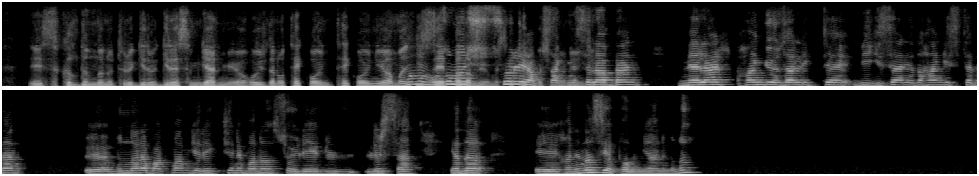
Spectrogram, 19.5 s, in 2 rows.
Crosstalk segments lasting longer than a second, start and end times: 4.0-6.1

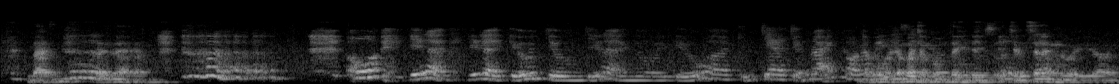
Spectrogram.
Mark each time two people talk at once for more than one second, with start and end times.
8.6-10.6

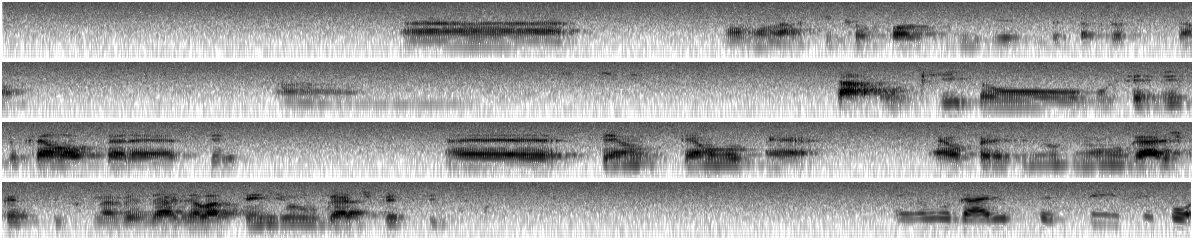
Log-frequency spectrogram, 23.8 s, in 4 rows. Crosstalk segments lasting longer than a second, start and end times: none

